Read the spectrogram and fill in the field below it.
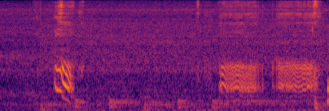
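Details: Whining Shih Tzu puppy talking back to its owner, who promises food after tooth brushing; a short falling whimper, then two longer wavering whines over soft background music.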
